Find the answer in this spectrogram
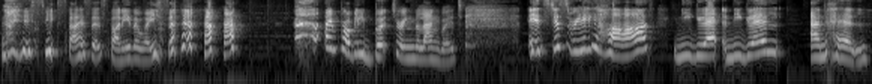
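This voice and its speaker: This woman, with a southern English accent, reads a game's text aloud during a casual stream, laughing frequently and tripping on names. Her high-pitched voice is animated, pushed and bright, and she takes things slowly. There's faint game music in the background.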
